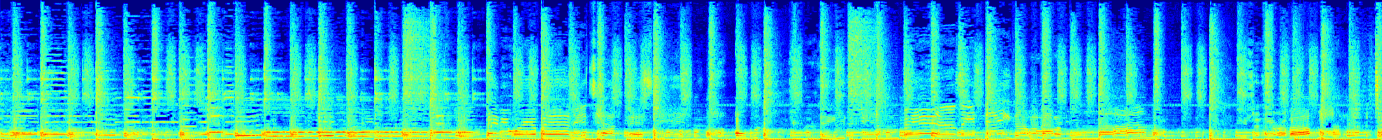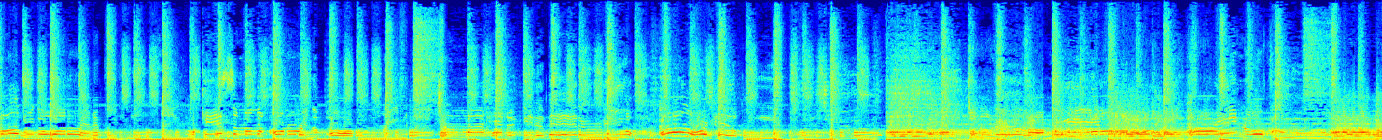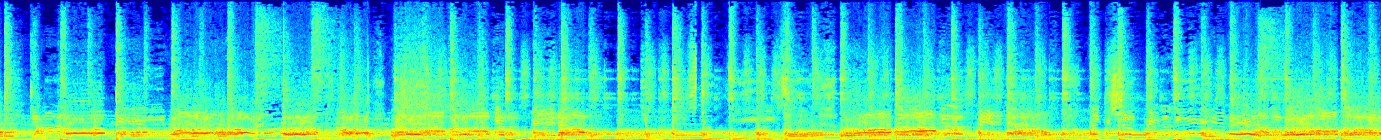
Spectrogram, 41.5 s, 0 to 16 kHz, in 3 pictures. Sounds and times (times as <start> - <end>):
Music: 0.0 - 41.4.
